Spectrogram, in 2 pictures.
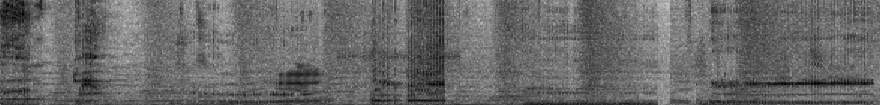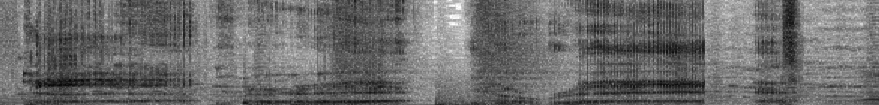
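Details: Several loud, long voiced belches, deliberate burping compiled from months of clips of a friend, with talk and "In the Hall of the Mountain King" music in the background.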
